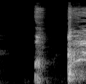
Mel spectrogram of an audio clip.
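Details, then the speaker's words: Two short, harsh cough bursts from an adult man who says he is unwell with a hoarse voice, the second cut off at the end: cough. "Jadi mohon maaf kalau ada batuk juga atau mungkin suara saya kurang jelas atau gimana."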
